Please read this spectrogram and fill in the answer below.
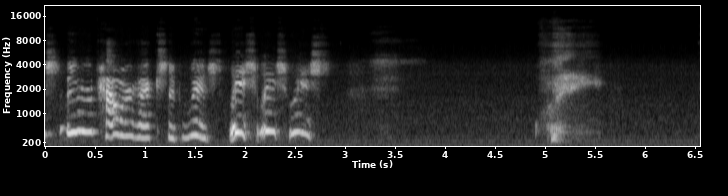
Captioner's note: laughs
